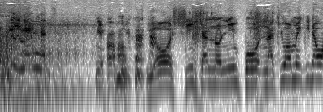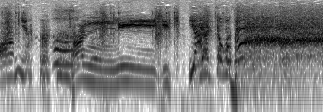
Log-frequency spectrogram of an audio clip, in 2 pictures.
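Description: Cartoon characters shout and yelp excitedly in high voices.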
